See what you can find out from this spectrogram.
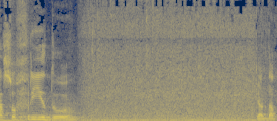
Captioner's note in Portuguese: barulho de chuva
